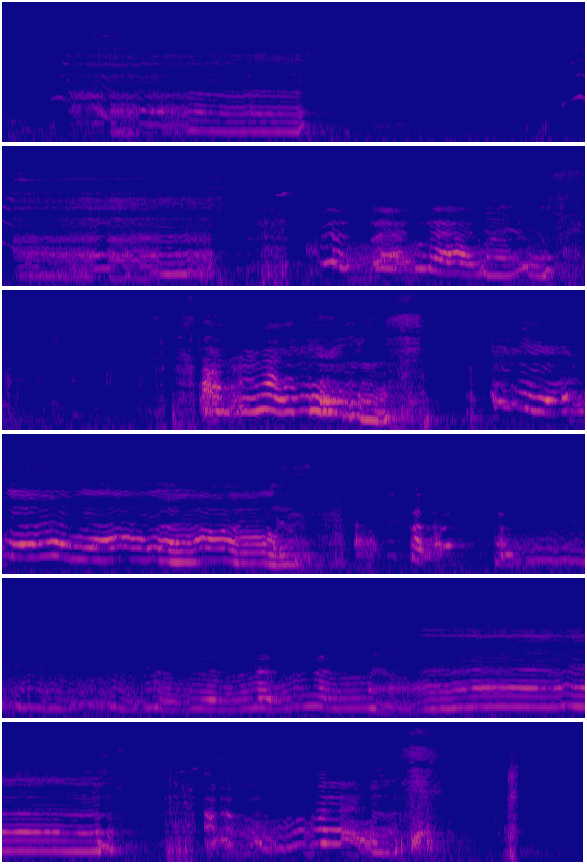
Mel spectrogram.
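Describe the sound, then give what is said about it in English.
A little dog named Jaira whimpers and whines in long, repeated high-pitched bursts with sliding pitch, broken by brief pauses, turning rougher and more growl-like midway, with no one talking. “And so when I think about a picture of persistence, I think about our dog, Jaira.”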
